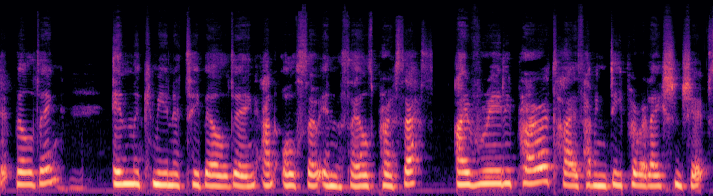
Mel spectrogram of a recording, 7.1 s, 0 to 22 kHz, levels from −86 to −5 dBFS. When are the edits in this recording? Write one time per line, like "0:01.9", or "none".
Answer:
0:04.3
